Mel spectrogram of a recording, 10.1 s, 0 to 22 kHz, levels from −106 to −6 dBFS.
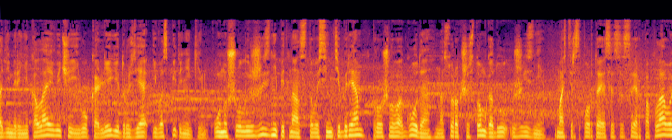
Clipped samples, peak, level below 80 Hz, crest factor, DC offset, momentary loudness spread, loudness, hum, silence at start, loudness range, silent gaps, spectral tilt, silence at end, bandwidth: under 0.1%; 0 dBFS; -44 dBFS; 16 dB; under 0.1%; 6 LU; -16 LUFS; none; 0 s; 2 LU; none; -4.5 dB/octave; 0 s; 12.5 kHz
